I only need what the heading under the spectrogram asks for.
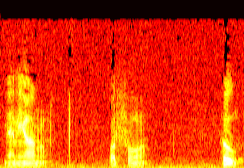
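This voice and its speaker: An actor playing a cool, loyal, tough racketeer in old radio drama, laconic and guarded, with hesitant pauses. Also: male voice, sits low, fairly bright tone. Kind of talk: 1930s radio acting. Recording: muffled old radio recording with hiss.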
